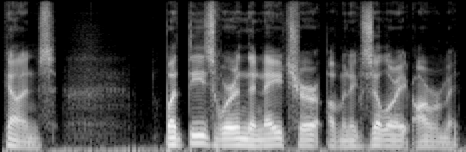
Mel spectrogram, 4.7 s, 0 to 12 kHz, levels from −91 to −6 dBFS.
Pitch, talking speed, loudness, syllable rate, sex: 95 Hz, 140 wpm, -17 LUFS, 5.7 syllables/s, male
